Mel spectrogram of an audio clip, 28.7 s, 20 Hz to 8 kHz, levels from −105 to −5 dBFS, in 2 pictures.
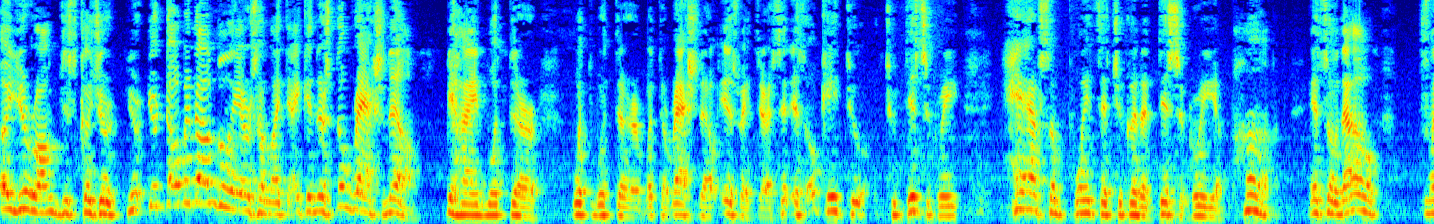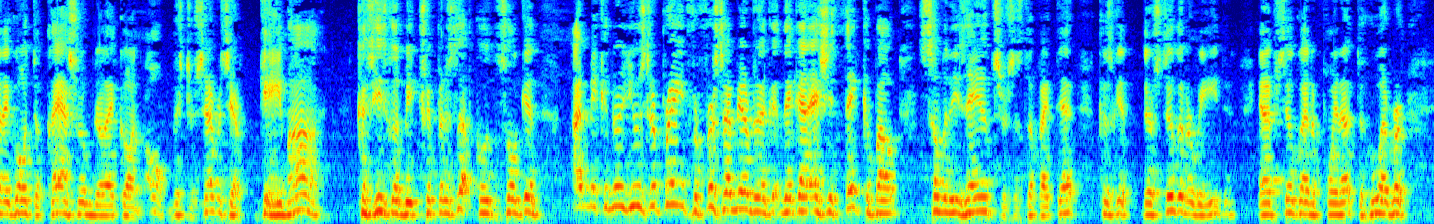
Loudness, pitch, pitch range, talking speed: -26 LUFS, 170 Hz, 150-195 Hz, 230 wpm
